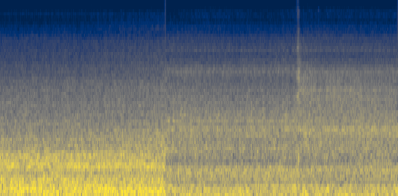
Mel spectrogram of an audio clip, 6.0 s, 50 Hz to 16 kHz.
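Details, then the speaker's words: 2008 Ford Expedition 5.4L V8 idling after the A/C compressor clutch pulley bearing was replaced: a smooth, steady rumble with no grinding or squeal from the belt-driven accessories. "Well, that is a whole lot better, and I'm happy with that."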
